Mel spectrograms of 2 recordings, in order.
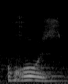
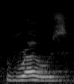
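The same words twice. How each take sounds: First: "rose" said the French way, with French r and pure vowel; "rose" in French, not English; French pronunciation. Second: "rose" said the English way, with English r and gliding vowel; "rose" in English, not French; English pronunciation. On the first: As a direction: say "rose" as a French child would. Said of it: "will be French". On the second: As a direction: say "rose" as a British child would. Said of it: "slightly different pronunciation of the word". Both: Shown as a demonstration.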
